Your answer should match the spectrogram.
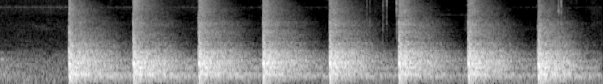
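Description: Hand hammer striking the wooden framing of a window opening, eight even blows at about two a second, each ringing briefly.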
